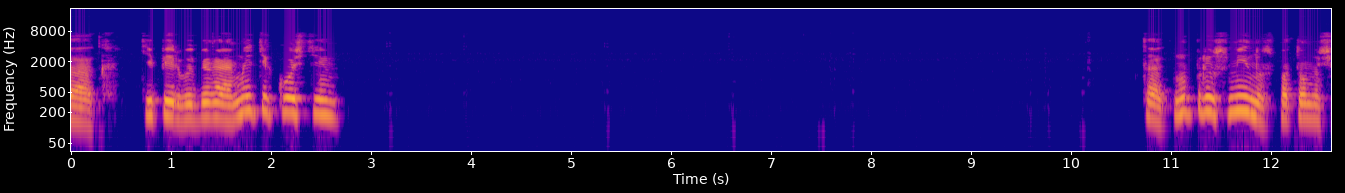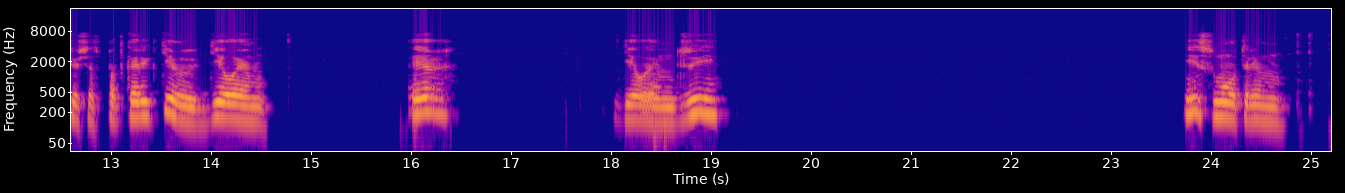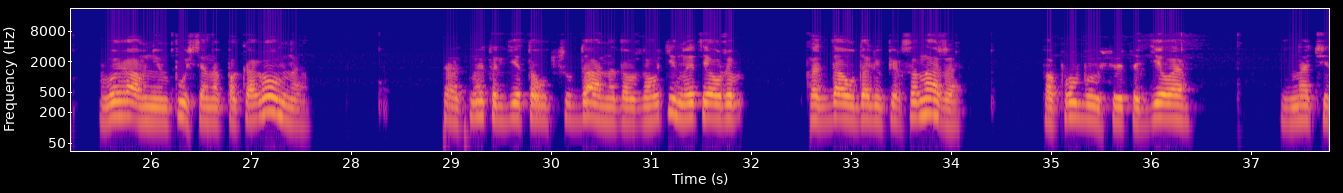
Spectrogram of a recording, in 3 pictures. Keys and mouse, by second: 0.3-1.4 drag, 3.2-4.0 drag, 5.4-6.6 drag, 7.6-8.7 shift+drag, 9.6-10.7 shift+drag, 15.8 r, 18.4 g, 25.3 middle click, 26.6-28.2 middle drag, 28.9 g, 34.4-36.2 middle drag, 36.8-37.7 drag.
